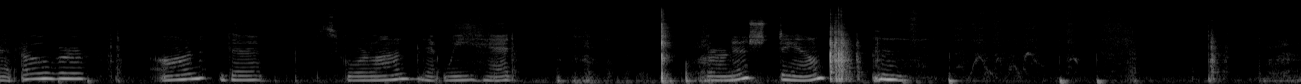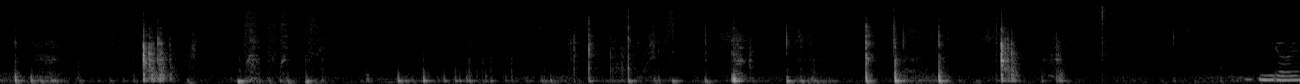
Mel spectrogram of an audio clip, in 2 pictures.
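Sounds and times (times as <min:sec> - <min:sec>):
paper scraping and rubbing: 0:09.6 - 0:11.4.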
